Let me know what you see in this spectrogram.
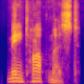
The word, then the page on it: maintopmast: American English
